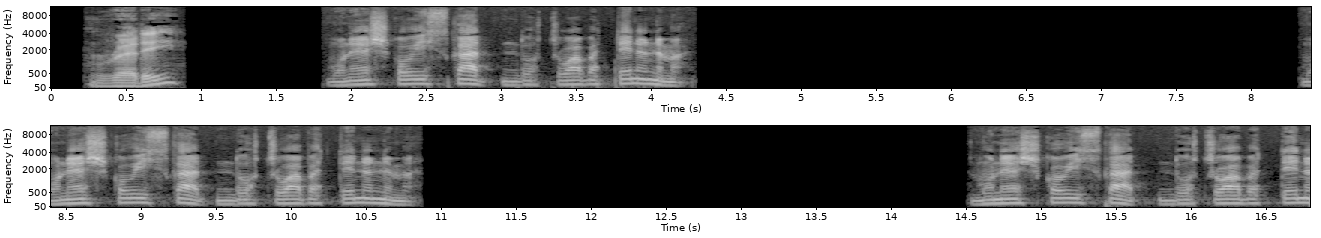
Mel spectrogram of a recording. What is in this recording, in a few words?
Spoken Cree Pronunciation Drill; Spoken Cree Level 1 Unit 6 Section C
